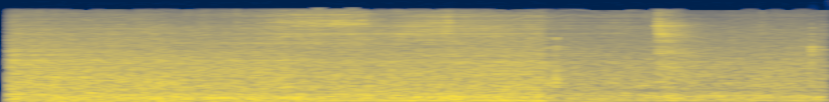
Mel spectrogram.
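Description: Road traffic with a heavy engine running nearby: a loud, steady rumble with a low engine hum underneath.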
